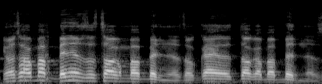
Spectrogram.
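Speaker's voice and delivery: a lightly put-on North Jersey Italian mobster voice; a playful wiseguy pitch, said to the host in a mock Italian accent. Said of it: "that was my little mobster".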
